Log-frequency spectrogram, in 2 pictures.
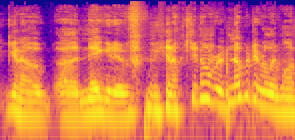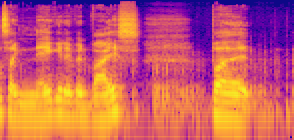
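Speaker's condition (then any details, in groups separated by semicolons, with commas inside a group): No condition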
